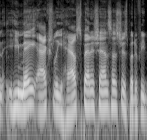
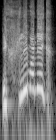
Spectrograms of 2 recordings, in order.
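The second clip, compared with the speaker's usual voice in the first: I love you in German, much higher and barked like a German accent; harsh German; 4 dB louder, slower than usual. Shown as a demonstration. Showing hosts how to say I love you, in harsh German. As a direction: demonstrate the German, sounding almost hostile. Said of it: "It sounds like you're telling them you hate them".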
